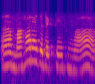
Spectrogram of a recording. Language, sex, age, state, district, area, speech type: Tamil, female, 18-30, Tamil Nadu, Pudukkottai, rural, conversation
